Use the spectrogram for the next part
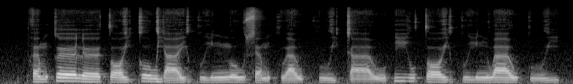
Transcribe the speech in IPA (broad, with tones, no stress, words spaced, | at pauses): pʰɐ˧mkœː˥lœː˧t̪ɔː˨˧j ko˥wjaː˨˥jkʷiː˨˧n n̪o˧wsɐ˨˧mkʷʰaː˨wpʰuː˨˧j kaː˨˧w | iː˥wt̪ɔː˧j kʷiː˨nwaː˧wkuː˨˧j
